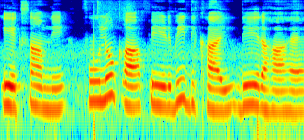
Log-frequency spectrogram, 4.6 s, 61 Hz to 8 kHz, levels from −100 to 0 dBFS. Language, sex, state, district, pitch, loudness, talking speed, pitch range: Hindi, male, Punjab, Pathankot, 200 Hz, -18 LUFS, 130 wpm, 185-210 Hz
